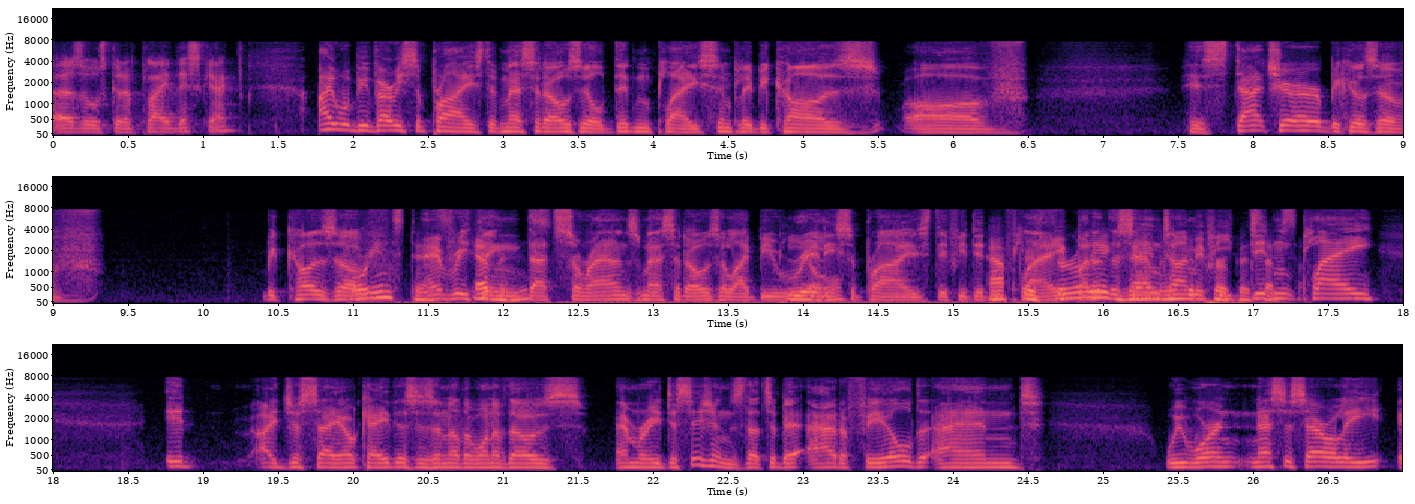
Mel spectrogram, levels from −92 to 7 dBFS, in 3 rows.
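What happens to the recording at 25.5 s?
Nothing goes wrong at 25.5 s: the speech carries on intact through that moment, with only the steady band limit of the call codec, which leaves nothing above about 8 kHz.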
